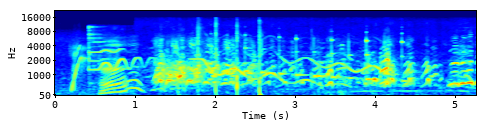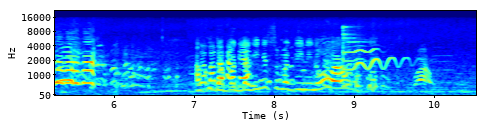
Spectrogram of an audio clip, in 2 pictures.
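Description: A woman talks and laughs excitedly close by.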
